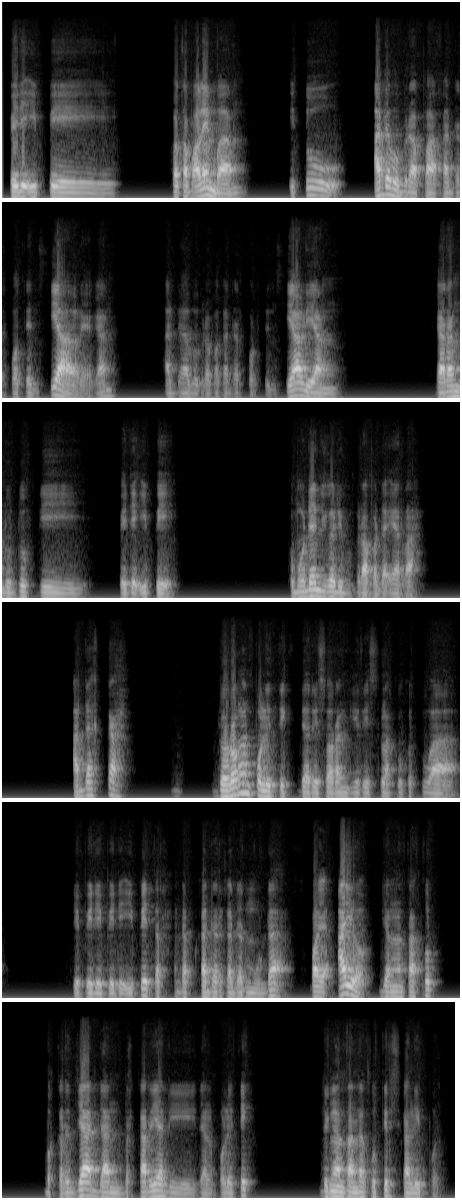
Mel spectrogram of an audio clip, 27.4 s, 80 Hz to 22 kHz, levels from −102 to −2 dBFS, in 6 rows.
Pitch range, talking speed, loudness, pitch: 95-110 Hz, 110 wpm, -34 LUFS, 100 Hz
